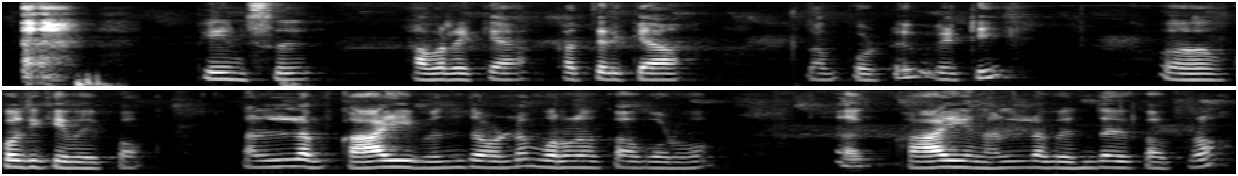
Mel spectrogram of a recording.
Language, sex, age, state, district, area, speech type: Tamil, female, 60+, Tamil Nadu, Thoothukudi, rural, spontaneous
